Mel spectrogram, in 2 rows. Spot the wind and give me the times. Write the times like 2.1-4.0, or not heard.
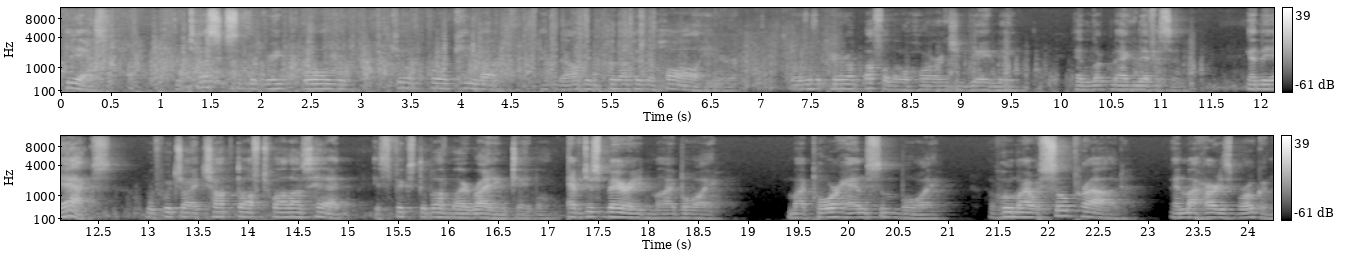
0.0-17.4.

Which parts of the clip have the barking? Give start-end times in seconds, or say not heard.
not heard.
